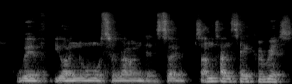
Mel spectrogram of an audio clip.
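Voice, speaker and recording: Very deep, low male pitch with ordinary pitch variation at a moderate pace. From South East London, England. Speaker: hospitality professional and wellbeing business owner. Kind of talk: inspirational talk. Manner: casual, informal.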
